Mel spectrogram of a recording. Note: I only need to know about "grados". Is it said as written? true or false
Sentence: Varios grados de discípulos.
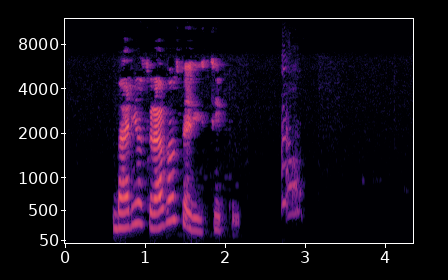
true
